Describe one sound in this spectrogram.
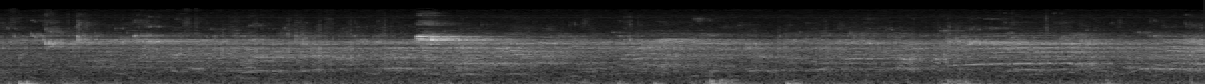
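Sneakers squeak on a court in a large echoing hall.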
